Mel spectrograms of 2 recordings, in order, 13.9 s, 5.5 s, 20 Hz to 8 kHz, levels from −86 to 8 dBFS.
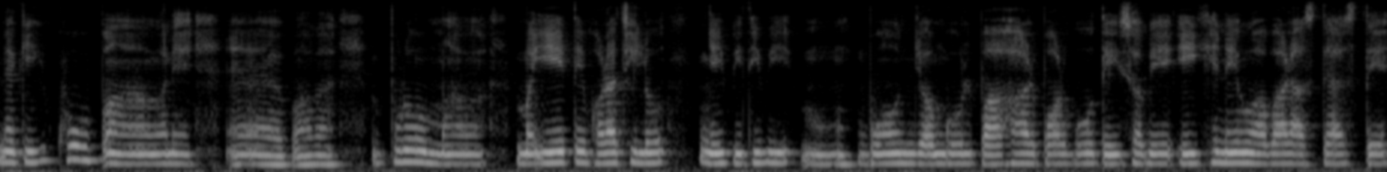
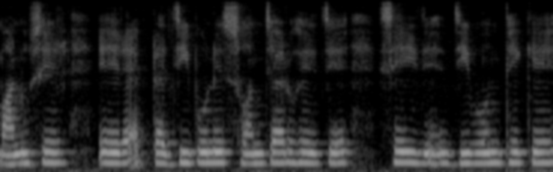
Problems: background sounds at intervals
